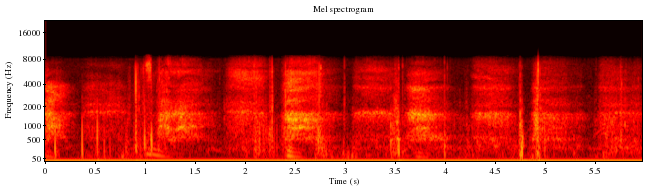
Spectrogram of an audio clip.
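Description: A man panting hard from uphill exertion: quick, heavy breaths in and out, about two a second, some with a short voiced gasp. A few sharp clicks come in between.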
